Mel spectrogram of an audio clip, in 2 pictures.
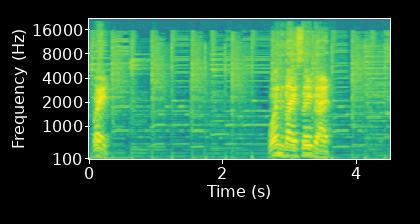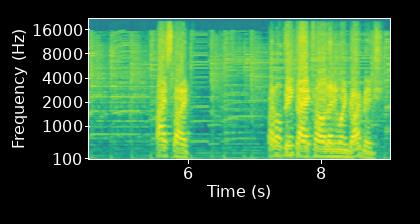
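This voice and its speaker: A high-pitched man chatters through a live game stream, quick to yelp and joke at what happens on screen. He sounds drowsy yet keeps bursting into loud, excitable reactions over faint background music. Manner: excitable, jokey, loud outbursts. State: sleepy. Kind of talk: live gaming commentary.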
